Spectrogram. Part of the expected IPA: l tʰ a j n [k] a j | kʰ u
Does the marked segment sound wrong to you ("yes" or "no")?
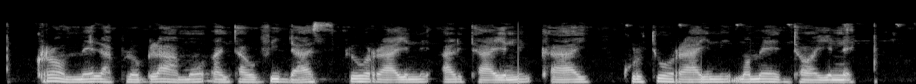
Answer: yes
